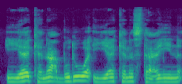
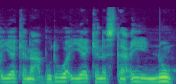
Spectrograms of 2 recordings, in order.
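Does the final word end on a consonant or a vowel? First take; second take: consonant; vowel. First: The last word ends on a bare consonant. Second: The last word ends with a short 'u' vowel. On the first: The speaker calls it right. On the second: The speaker calls it wrong. "Vous dites pas"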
